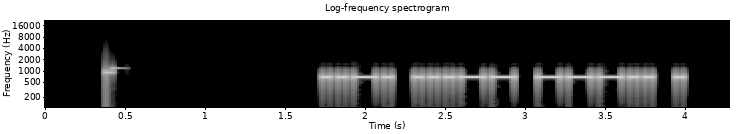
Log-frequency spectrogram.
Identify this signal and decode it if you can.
Morse code, heard as a keyed tone, about 25 wpm, 700 Hz. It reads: F38E
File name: practice / 25wpm / Four Letter-Number Combinations - 25wpm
